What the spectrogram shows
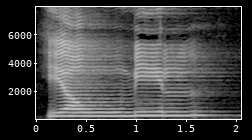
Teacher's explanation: Sebab ada waw sukun didahului baris fathah, maka bacanya lembut. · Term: harfulin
